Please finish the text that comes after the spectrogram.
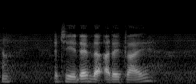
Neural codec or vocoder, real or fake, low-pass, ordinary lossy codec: codec, 16 kHz, 1 kbps, FunCodec, trained on LibriTTS, 50 frames a second; fake; none; none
